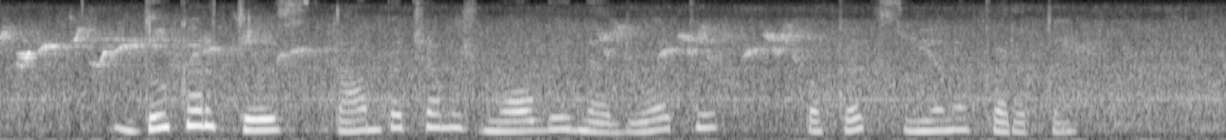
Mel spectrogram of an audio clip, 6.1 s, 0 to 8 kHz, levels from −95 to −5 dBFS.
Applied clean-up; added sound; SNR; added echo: none; Bird vocalization, bird call, bird song; 5 dB; none.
